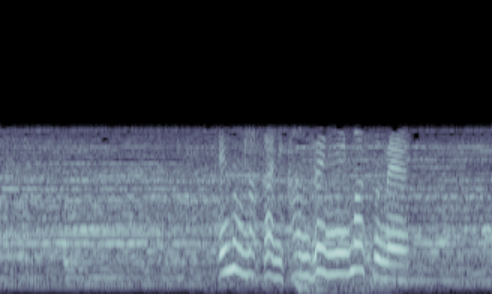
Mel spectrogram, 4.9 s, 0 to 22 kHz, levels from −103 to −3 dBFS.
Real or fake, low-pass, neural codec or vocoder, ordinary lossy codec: real; 3.6 kHz; none; none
